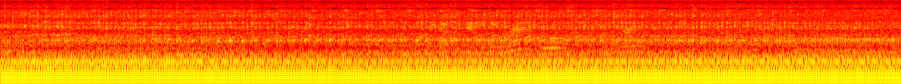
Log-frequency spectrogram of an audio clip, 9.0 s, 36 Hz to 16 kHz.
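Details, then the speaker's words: Ford Mustang 5.0 V8, idling after start: deep, loud, lumpy burble with even firing pulses and a throaty exhaust; engine sounds healthy. "When I'm cruising, not really too loud, but once I get on it, I mean, you can hear this car open up the whole entire block. It just echoes."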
